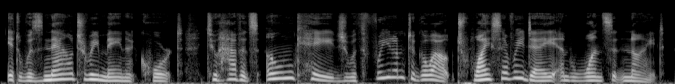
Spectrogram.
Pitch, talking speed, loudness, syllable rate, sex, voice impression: 200 Hz, 215 wpm, -19 LUFS, 4.7 syllables/s, female, feminine, middle-aged, tensed, powerful, raspy, intellectual, slightly friendly, lively, intense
